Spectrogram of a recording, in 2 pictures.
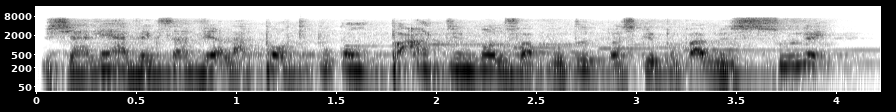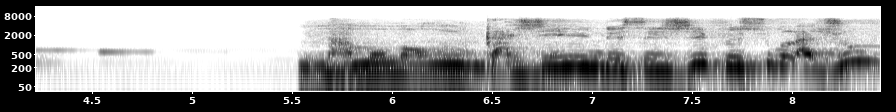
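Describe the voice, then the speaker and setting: Man, preacher, animated sermon, playful, high voice, echoey hall. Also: moderate pace. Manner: animated, playful, acts out voices in his stories. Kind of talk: lively sermon. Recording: echoey hall, dull sound, faint music.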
